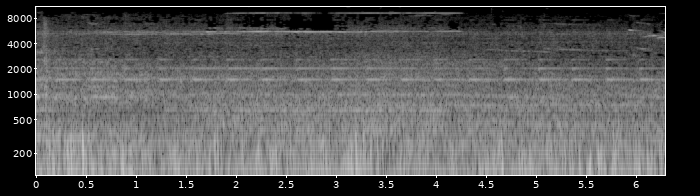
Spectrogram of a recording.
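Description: Distant intermodal freight train approaching, heard faintly under a gusty low rumble. Steady high-pitched tones run throughout.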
